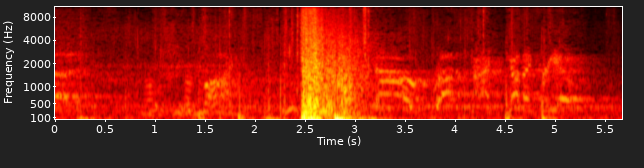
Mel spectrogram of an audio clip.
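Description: A loud, short burst of gunfire in the 2013 Tomb Raider video game, rising sharply mid-clip over a steady bed of in-game ambience and scattered lighter thumps.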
